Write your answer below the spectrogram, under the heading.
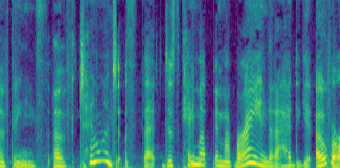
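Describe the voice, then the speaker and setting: A woman's voice, dry and close with no echo. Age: 60s. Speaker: fitness gym member. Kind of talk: podcast interview answer. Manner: casual, chatty.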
